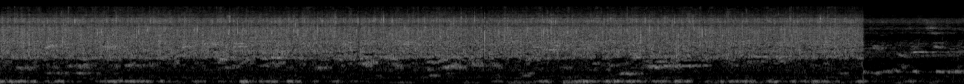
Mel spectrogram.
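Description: Onions sizzle in a hot pan for Bengali chicken kosha, a steady, close crackling hiss that carries on without a break and drops off sharply near the end.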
